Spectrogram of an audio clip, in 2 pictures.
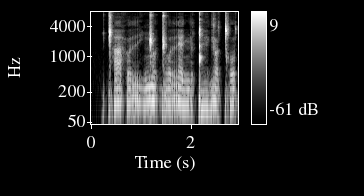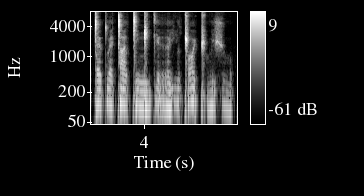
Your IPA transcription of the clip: ǁʰa˧˥˧hʊ˧˥˧ri̤˥˧ ŋ͡ǁʊ˥˧ɡ͡ǁo˥˧rɛ˥˧ nʲʊ˥˧ǃɛ̤˧˥˧ ɡʲɔ˥˧ǀʰo˧˥˧ ǀɛ˧˥˧tʷɛ˥˧ǀa˥˧l ǀi˧˥˧ŋ͡ǁi̤˧˥˧tʲɨ˥˧rə˧˥˧ ji̤˥˧lǁɔ˧˥˧y̯ ǁʰo̤˧˥˧jʃo̤˥˧

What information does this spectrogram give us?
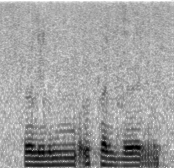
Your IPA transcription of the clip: ɵlilmːo̰l pœlvɘr

